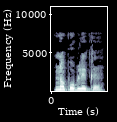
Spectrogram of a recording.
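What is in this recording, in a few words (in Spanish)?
"no publique", Spanish; verb-conjugator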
